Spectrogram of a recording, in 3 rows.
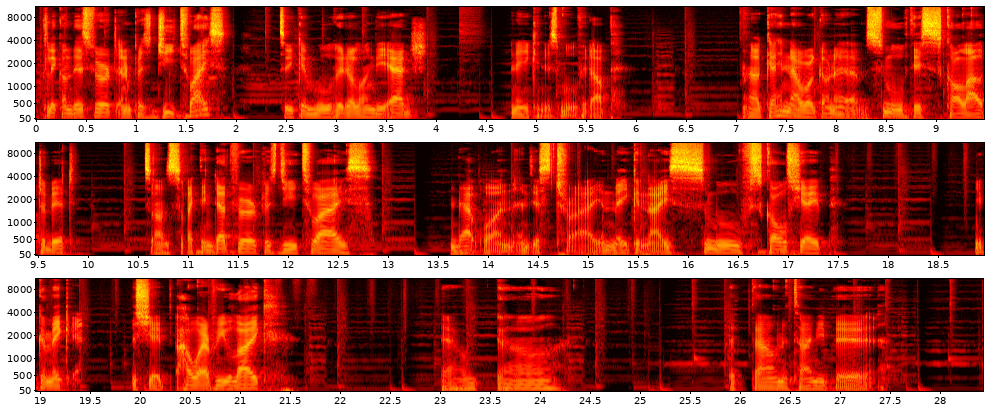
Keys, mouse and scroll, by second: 1.3 g, 5.7-7.6 scroll down 2, 7.6-9.2 scroll down 1, 9.2 click, 10.1-11.1 scroll up 1, 11.1 g, 13.3 click, 13.6 g, 15.1-16.5 shift+middle drag, 16.5 click, 16.7 g, 18.4 click, 18.6 g, 20.5 click, 20.6 g, 22.6 click, 22.8 g, 24.3 click, 24.6 g, 28.1 click.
